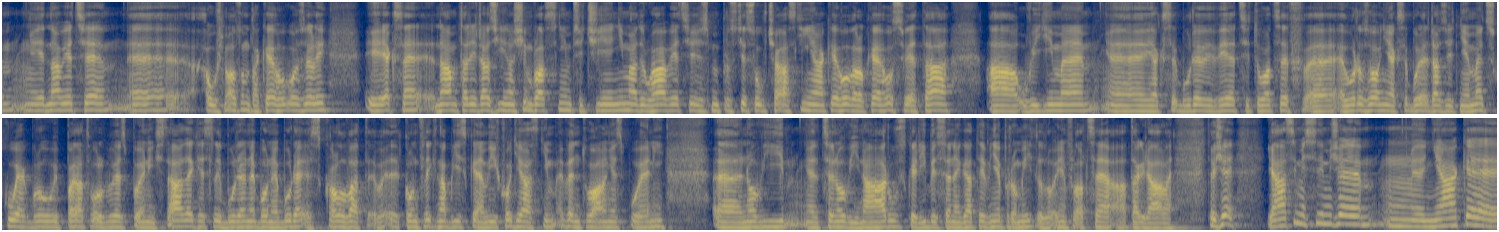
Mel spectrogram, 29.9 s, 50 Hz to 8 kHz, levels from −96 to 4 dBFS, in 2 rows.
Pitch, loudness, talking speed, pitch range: 155 Hz, -22 LUFS, 165 wpm, 145-170 Hz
